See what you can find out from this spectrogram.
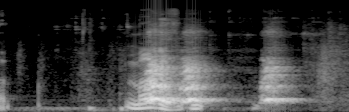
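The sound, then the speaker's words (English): Stirred-up dogs barking: a few short, yelping barks in quick succession followed by one more, with faint sounds before them. “She got the dogs all stirred up too.”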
